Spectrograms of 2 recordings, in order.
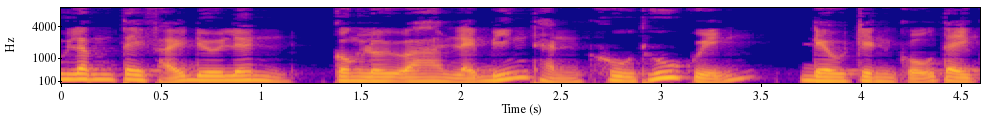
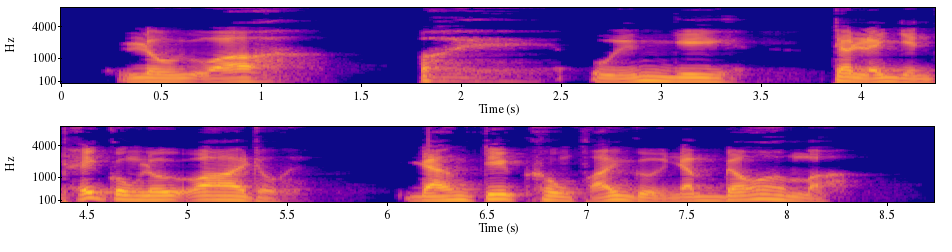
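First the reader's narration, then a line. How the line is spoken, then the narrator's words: Sad sighing murmur. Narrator (Vietnamese): Người đàn ông trung niên buồn bã than nhẹ một tiếng, thì thào lẩm bẩm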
